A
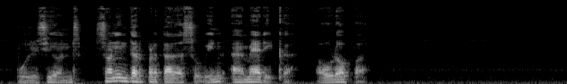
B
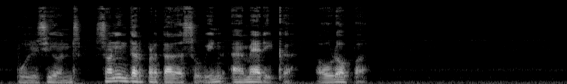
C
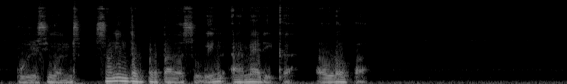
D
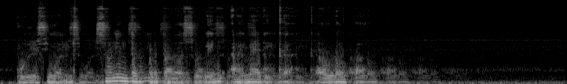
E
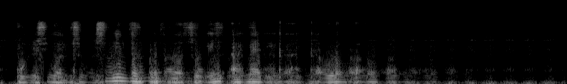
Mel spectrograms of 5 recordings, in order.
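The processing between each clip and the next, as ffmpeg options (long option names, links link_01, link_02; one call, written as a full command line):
ffmpeg -i in.wav -af "equalizer=frequency=210:width=1.5:gain=-3.5" out.wav
ffmpeg -i in.wav -filter_complex "[0:a]bass=frequency=250:gain=6,treble=frequency=4000:gain=5,acrossover=split=330[link_01][link_02];[link_02]acompressor=threshold=-33dB:ratio=10[link_03];[link_01][link_03]amix=inputs=2:normalize=0,aeval=exprs='clip(val(0),-1,0.0299)':channel_layout=same,volume=-3.5dB" out.wav
ffmpeg -i in.wav -filter_complex "[0:a]asplit=2[link_01][link_02];[link_02]acompressor=threshold=-41dB:ratio=6,volume=3dB[link_03];[link_01][link_03]amix=inputs=2:normalize=0,acrusher=bits=10:mix=0:aa=0.000001,aecho=1:1:316|632|948|1264|1580:0.299|0.128|0.0552|0.0237|0.0102" out.wav
ffmpeg -i in.wav -af "tremolo=f=5.1:d=0.82,aresample=16000,aresample=44100" -ar 32000 -c:a libmp3lame -b:a 48k out.mp3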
